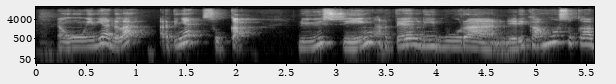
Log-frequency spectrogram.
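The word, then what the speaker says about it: 旅行: Langsung ulang lagi kalau ada titik 2 di atas cara bacanya adalah nih mulutnya kalian bentuknya ya. Ketika kalian mau ngomong gitu, tapi suara yang kalian keluarkan adalah i. Jadi lu gitu.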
